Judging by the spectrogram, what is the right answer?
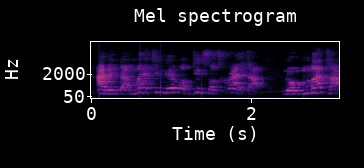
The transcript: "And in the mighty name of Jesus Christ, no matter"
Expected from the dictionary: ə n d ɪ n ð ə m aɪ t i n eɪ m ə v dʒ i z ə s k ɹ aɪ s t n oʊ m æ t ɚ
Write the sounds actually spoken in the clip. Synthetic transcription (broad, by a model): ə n ɪ n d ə m aɪ t i n eɪ m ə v dʒ i s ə s k ɹ aɪ s t n oʊ m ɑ t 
